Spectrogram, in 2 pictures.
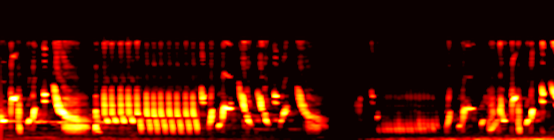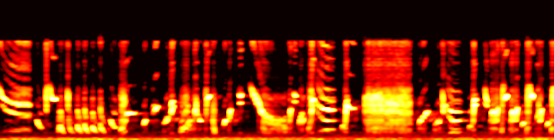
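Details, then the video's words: Mule of goldfinch and canary singing; an opening trill, a short pause, then a long run of sharp twitters and slurred whistles, with a low hum underneath. "καρδερινοκαναρο κελάηδημα (European Goldfinch carduelis mule singing)"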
